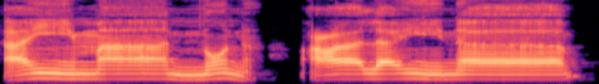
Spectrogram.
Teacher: دیکھیں نون کے اوپر ہم نے بغیر غنہ کے پڑھا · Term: اظہار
